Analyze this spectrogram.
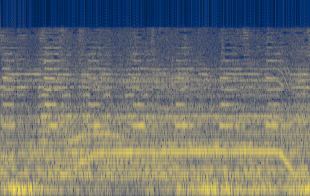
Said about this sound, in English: Honk your horn if you want looting and violence. Honk, honk, honk.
